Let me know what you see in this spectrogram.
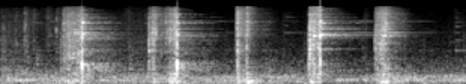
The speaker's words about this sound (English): Take your toast, Labrador toast. Labrador toast. And break this up in a bowl.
